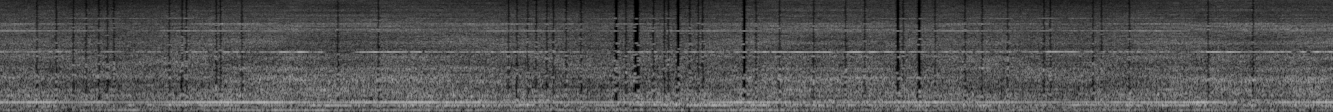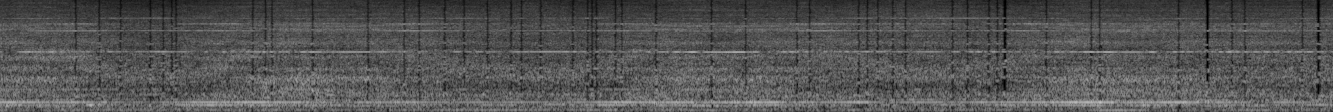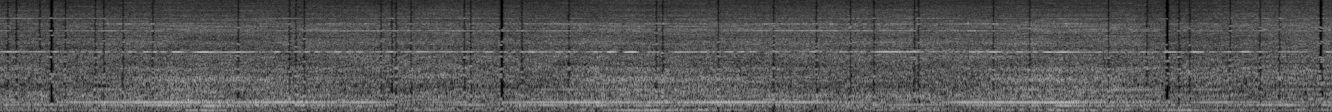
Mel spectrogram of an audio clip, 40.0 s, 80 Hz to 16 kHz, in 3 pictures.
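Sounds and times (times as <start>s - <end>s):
vacuum cleaner motor whine: 0.0s - 39.9s.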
